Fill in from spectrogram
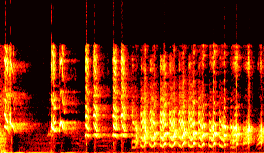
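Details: Long-tailed shrike (cendet) singing energetically: a few sharp separated notes, then a rapid rattling chatter of buzzy notes.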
